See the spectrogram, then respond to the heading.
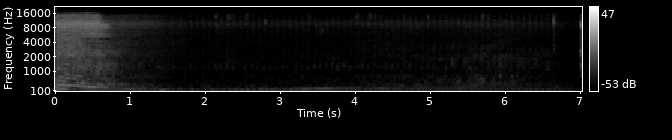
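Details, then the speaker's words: Honda CBR motorcycle that stalls and stumbles while riding, especially in rain, and won't accelerate; after a sharp blip the engine drops to a weak, uneven idle that stumbles and fades; misfire from a rusty, dirty, moldy leaking spark plug cap. "Saat hujan, sepeda motor sering kali tiba-tiba mati seperti itu lalu hidup kembali; Mesinnya menyala kembali saat diengkol."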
